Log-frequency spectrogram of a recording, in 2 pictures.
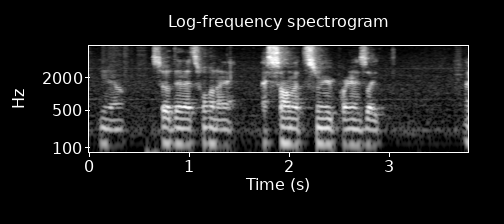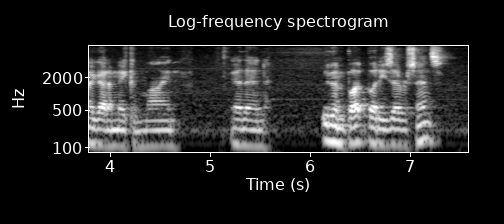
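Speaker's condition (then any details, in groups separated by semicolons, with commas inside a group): No condition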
